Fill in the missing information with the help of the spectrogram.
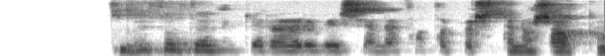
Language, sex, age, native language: Icelandic, female, 30-39, Icelandic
